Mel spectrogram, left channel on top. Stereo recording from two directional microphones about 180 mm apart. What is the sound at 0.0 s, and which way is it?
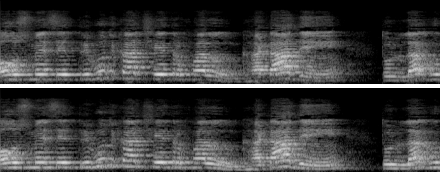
A man's voice, centre (ahead or behind).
